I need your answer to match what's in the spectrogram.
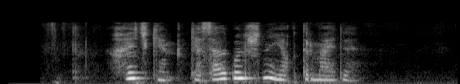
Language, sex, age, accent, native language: Uzbek, female, under 19, Andijon, Uzbek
